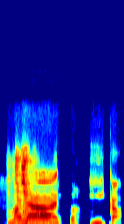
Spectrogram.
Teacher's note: ملائکہ حمزہ کو تحقیق کے ساتھ ادا کریں گے. تو پھر آپ کیا کرتے ہیں کہ اس حمزہ کو آپ الگ سے پڑھتے ہیں آواز کے ساتھ.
